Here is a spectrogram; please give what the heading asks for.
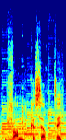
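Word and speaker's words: Froncysyllte: While Arwell and some locals call it Vron Cysylltu, it's more generally known as Pont Cysylltu, as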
